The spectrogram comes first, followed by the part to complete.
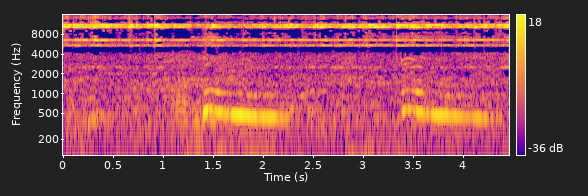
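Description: Jingle bells ringing steadily in Christmas music, with a voice drawing out two falling notes, about a second and a half in and again near the end.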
